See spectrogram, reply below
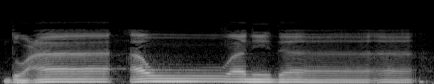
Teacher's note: tanwin ketemu wawu dengan gunnah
